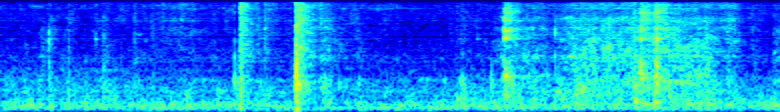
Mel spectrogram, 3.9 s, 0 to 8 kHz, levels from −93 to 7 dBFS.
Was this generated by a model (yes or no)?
yes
